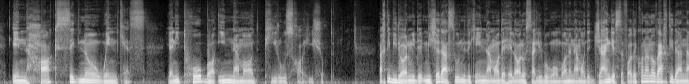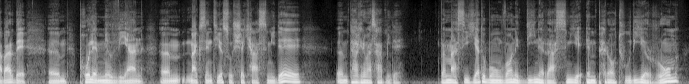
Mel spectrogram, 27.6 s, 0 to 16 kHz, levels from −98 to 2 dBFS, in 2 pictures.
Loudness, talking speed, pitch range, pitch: -13 LUFS, 115 wpm, 80-100 Hz, 90 Hz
